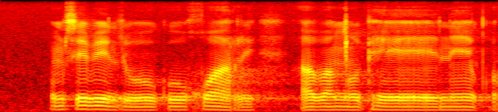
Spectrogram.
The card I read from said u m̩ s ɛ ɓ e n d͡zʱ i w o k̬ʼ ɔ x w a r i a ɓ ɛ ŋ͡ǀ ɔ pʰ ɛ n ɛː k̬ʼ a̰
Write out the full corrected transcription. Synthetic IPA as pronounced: u m̩ s ɛ ɓ e n d͡zʱ i w o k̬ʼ u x w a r i a ɓ a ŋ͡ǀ ɔ pʰ ɛ n ɛː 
